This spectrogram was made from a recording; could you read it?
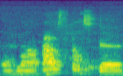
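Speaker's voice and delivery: low, soft, choked-up voice.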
